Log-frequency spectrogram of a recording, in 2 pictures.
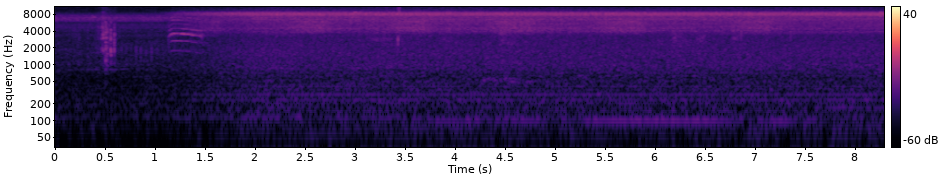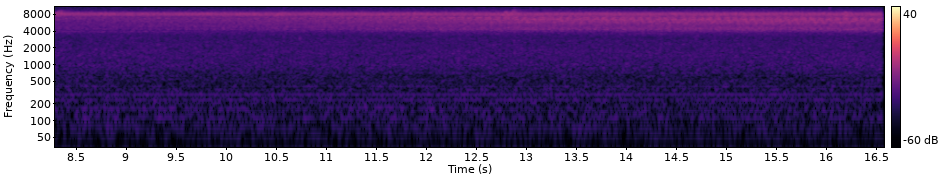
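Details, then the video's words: Summer cicada chorus. A shrill, sizzling drone swells gradually louder and fuller over the stretch. It follows a brief chirp near the start, with a low hum in the background. "Birds & Squirrels w/ Cicada sounds"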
